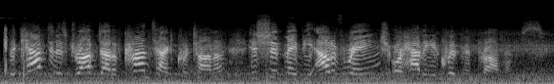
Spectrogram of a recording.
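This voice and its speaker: A woman playing a brisk, dutiful military dropship pilot in a video game cutscene, talking in clipped radio style. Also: fairly high pitch, big pitch swings. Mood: businesslike. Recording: pilot radio amid loud aircraft noise.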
